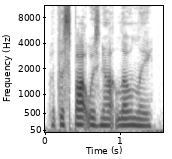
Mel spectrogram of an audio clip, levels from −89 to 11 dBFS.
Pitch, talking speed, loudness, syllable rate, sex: 180 Hz, 230 wpm, -18 LUFS, 5.7 syllables/s, female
